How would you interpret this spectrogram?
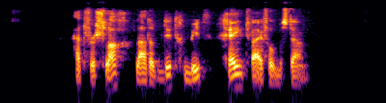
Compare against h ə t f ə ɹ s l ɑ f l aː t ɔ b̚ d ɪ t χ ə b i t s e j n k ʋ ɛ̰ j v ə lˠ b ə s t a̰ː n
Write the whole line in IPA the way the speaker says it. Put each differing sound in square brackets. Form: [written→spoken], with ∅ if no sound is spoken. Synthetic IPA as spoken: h ə t f ə ɹ s l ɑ [f→χ] l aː t ɔ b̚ d ɪ t χ ə b i t [s→χ] e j n [k→t] ʋ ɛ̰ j [v→f] ə lˠ b ə s t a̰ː n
